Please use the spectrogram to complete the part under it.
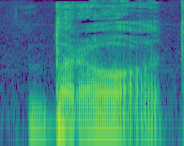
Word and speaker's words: Brood: Y si alguien quiere ver más información de él, Herman, se escribe tal cual, H-E-R-M-A-N, y el apellido es B-R-O-O-D, Broad, Broad.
